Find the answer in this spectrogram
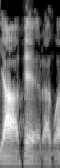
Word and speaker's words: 야훼: 히브리어에는 모음이 없어요. 어떻게 발음할까라고 고민하다가 이거는 야훼일 거야. 그래서 야훼라고 합니다.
